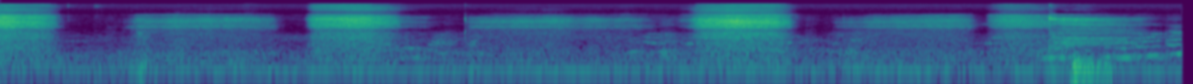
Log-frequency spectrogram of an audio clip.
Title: Sleep snoring 🤣 #silence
